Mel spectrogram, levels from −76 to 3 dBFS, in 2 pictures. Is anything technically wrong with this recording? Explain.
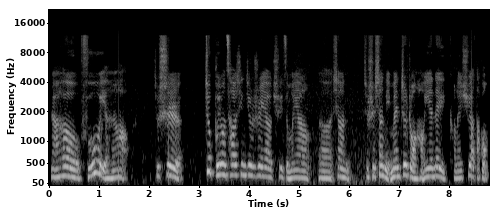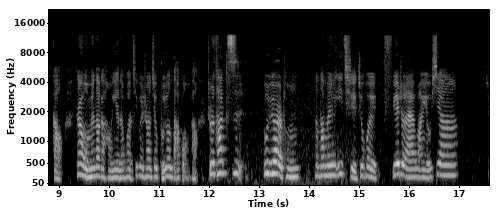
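Yes. The speech has three kinds of technical fault.

Overdone noise removal runs throughout. Bands sitting near the estimated noise floor are pushed almost to nothing, taking the quieter parts of the voice with them. The result is a lowered background dotted with twinkling specks. A spectrogram shows scattered isolated blobs and holes in place of a smooth noise floor.

Dropped buffers (overrun) occur at 1.39, 2.39, 8.45, 9.82 and 16.56 s. Each is a jump forward in the sound with no gap of silence. The likely cause is samples being overwritten before they were read, losing about 20 ms each time and nearer 70 ms at 16.56 s. The waveform shows an abrupt discontinuity, and the spectrogram shows a thin vertical line.

Compressed frames were skipped at 8.57–8.62 s and 11.73–11.77 s. About two 46.4 ms frames go missing each time, so the speech leaps ahead by roughly 100 ms.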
